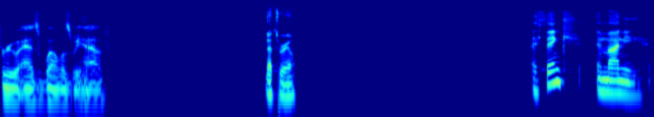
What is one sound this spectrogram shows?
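A man talks with animation over an online call microphone, with pauses between phrases.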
